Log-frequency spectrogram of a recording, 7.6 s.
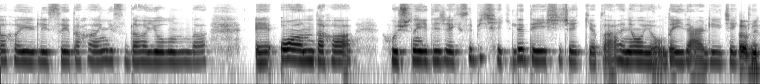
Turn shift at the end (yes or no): yes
